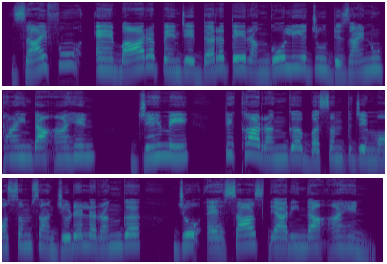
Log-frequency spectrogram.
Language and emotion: Sindhi, neutral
